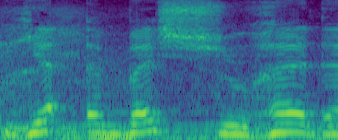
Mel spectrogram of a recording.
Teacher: یا کے اوپر حمزہ کے اوپر ساکن ہے تو ہلکا سا جھٹکا ہوگا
